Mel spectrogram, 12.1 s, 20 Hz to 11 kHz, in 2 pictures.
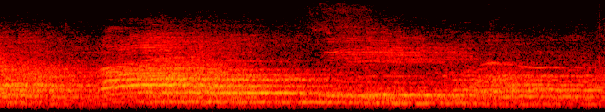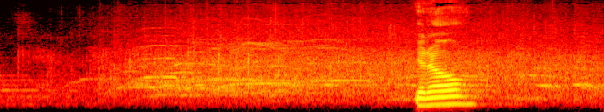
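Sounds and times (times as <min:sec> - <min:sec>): crowd singing together: 0:00.0 - 0:06.4.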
